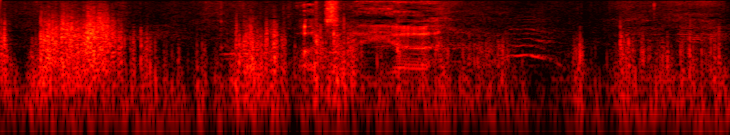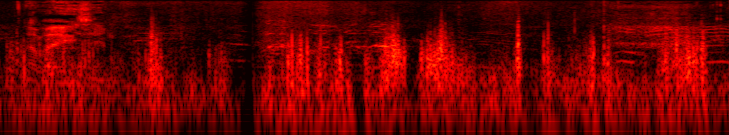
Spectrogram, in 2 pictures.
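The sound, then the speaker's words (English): Strong wind at an outdoor football match buffets the microphone in loud, continuous low rumbling gusts, with brief dips, and what may be muffled voices faintly underneath. “Terrible start. Very, very windy.”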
